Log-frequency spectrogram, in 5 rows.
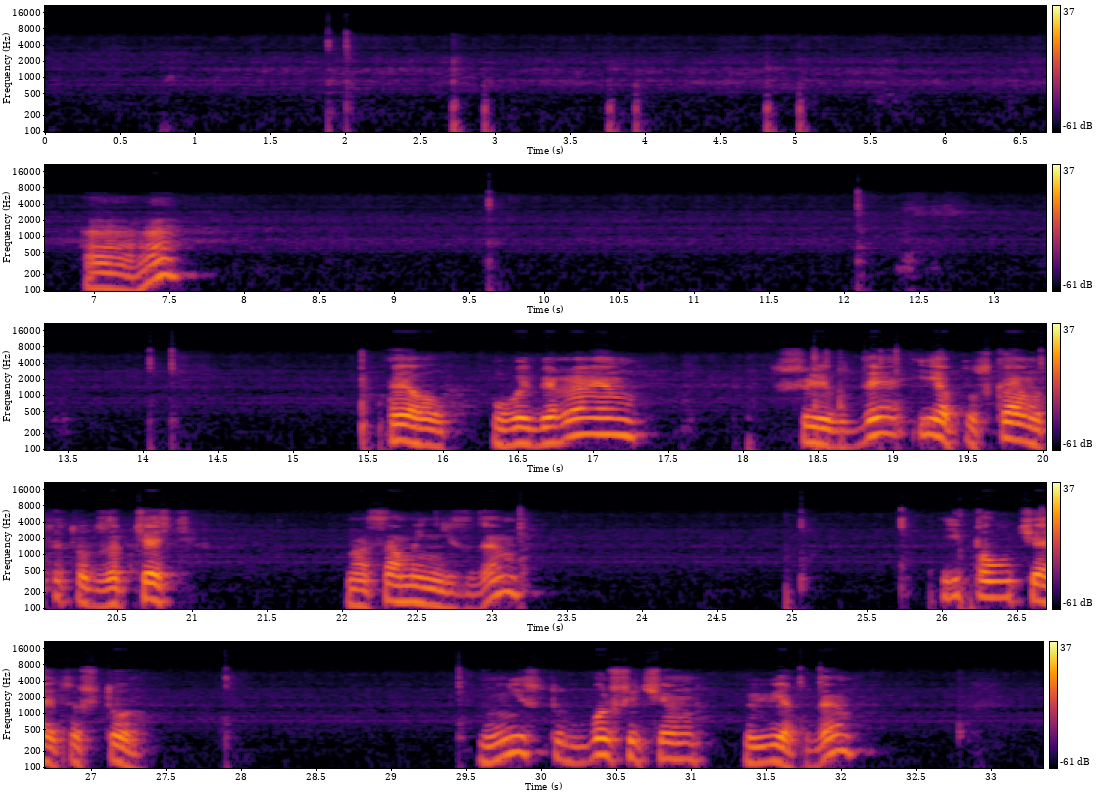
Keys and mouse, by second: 2.0 click, 2.9 l, 4.0 l, 5.0 l, 10.0-12.3 drag, 14.2 click, 15.7 l, 18.6 shift+d, 20.1-23.4 drag, 25.3 shift+middle click, 26.5 shift+middle click, 28.2-29.7 drag, 31.9 click.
